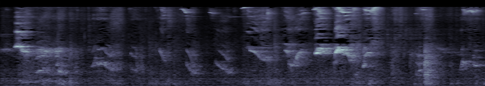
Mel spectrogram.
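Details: Two female Shih Tzu Bichon mix (Zuchon) puppies, about nine and ten weeks old, at a Minnesota breeder during playtime lessons; rapid high yips and falling whiny squeals tumble over one another, several per second, with a soft voice beneath.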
